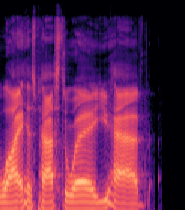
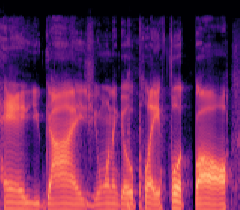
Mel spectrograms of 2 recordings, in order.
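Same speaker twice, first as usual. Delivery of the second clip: Northern-style twang mixed with Southern sounds; 3 semitones lower than usual. Showing how Alex talks, with Alex's Yankee-type twang. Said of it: "that's kind of how Alex talks right there".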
